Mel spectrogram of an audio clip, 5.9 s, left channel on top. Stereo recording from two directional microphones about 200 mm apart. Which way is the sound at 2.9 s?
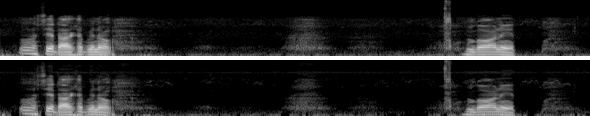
15° left (ahead or behind).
